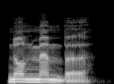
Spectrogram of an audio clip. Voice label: "non member", en uk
